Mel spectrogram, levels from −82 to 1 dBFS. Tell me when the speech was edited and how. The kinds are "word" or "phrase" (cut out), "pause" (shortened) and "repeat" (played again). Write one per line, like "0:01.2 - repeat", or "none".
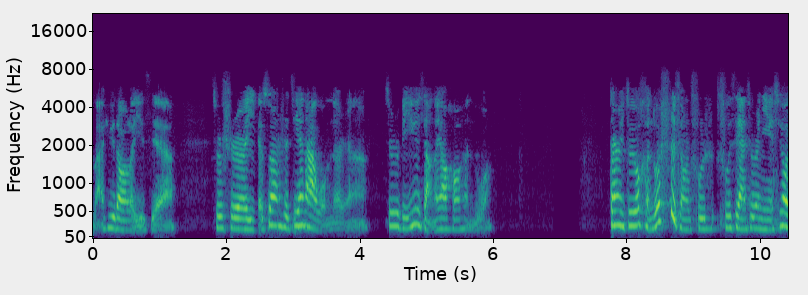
none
